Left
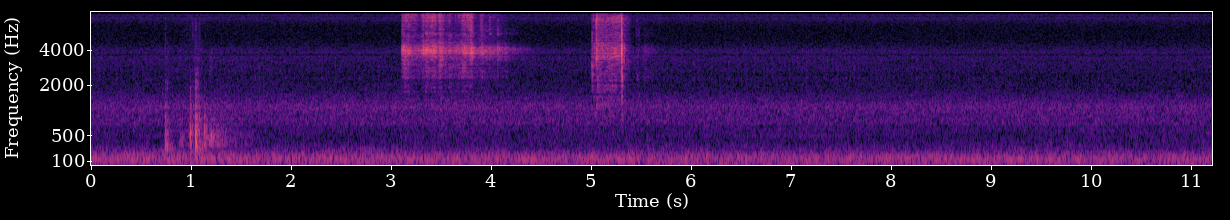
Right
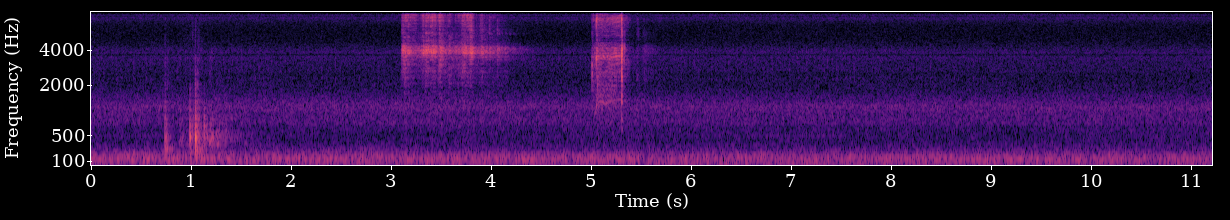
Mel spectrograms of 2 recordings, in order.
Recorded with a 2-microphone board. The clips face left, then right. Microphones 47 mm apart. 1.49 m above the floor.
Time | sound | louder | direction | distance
0.7 | footsteps | right 1 dB | 60° right (ahead or behind) | 3 m
3.1 | a rattle | left 1 dB | 40° right (ahead or behind) | 5 m
5.0 | a camera shutter | right 1 dB | 35° right (ahead or behind) | 0.9 m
